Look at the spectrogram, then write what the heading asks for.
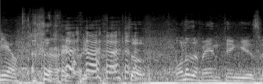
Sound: group laughs

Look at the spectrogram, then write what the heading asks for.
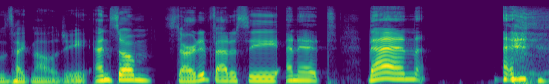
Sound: laughs

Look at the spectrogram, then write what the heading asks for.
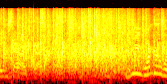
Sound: clapping

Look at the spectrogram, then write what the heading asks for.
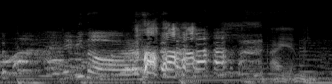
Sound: laughs

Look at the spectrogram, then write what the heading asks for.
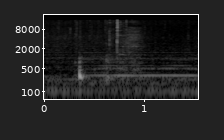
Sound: sniffling; thump; sniffling

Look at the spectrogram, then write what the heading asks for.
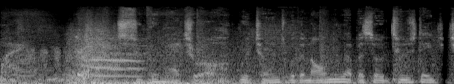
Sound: Gadreel/Sam screams

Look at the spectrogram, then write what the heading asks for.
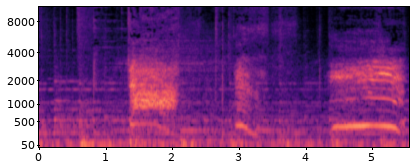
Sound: screaming

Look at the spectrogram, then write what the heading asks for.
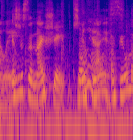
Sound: none

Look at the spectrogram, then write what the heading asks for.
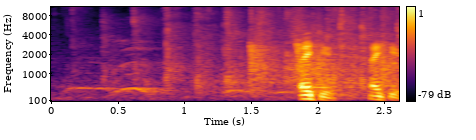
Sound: audience clapping

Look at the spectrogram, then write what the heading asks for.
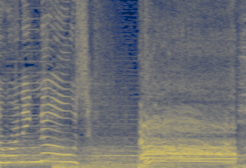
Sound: screaming

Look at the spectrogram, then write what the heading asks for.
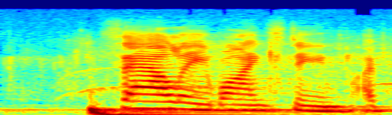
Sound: audience applauding

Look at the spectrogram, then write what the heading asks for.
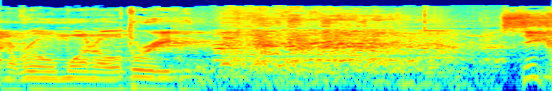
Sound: audience laughing

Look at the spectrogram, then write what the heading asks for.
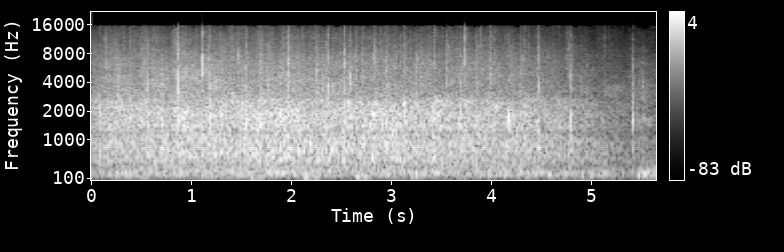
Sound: audience applauding

